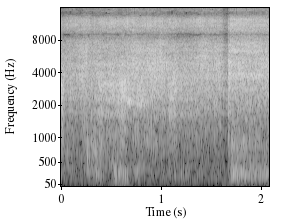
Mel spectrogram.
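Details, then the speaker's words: Steady high-pitched hiss of air escaping from a car tire puncture hole as a large nail is pulled out before plugging. "Try and grab that nail. You guys can already hear that air hissing out."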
